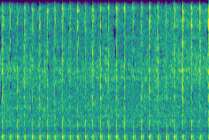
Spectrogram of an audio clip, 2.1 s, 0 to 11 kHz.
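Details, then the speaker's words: Old Honda Cub 50 engine after restoration, exhaust fitted, idling with crisp even pulses and no knocks or misses; a very smooth healthy idle. "cho anh em cái bô vào để anh em chúng ta nghe con máy cực chất luôn anh em ạ"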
